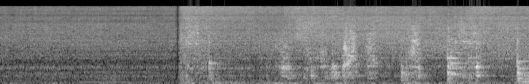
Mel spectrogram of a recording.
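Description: Onion, tomato and spice masala sizzling in oil in a stainless steel pot as curd is added. About two seconds in, the sizzle suddenly gets louder. It is then broken by irregular scrapes of a metal ladle stirring the curd in against the pot.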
